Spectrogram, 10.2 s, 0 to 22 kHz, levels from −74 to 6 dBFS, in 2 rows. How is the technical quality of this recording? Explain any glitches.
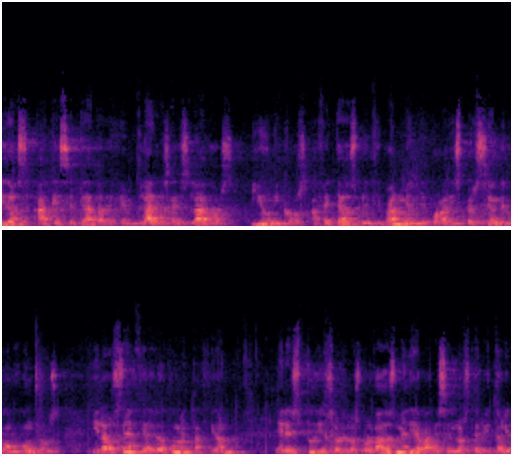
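The recording carries one clear fault: a train of clicks running from 2.83 s to 10.13 s. The pulses arrive at a steady 6.7 per second, around fifty in all, each with much the same sharp shape and reaching roughly the level of the audio itself. They tick through both louder passages and pauses. The regular spacing points to a periodic disturbance, likely electrical interference or an interface intermittently faulting, adding a near-identical transient on each cycle.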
